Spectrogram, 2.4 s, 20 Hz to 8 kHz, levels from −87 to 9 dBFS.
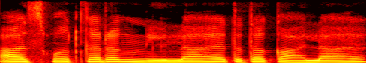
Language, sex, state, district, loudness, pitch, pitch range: Hindi, female, Chhattisgarh, Sukma, -16 LUFS, 225 Hz, 215-230 Hz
